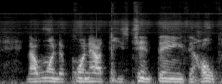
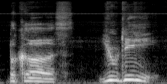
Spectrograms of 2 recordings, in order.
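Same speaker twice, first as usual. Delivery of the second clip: each word drawn out and pressed; a slow, deliberate gotcha; slow emphatic punchline; 5 dB louder, much slower than usual. Acted. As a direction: land it slowly, with weight. Punchline turning the advice around.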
